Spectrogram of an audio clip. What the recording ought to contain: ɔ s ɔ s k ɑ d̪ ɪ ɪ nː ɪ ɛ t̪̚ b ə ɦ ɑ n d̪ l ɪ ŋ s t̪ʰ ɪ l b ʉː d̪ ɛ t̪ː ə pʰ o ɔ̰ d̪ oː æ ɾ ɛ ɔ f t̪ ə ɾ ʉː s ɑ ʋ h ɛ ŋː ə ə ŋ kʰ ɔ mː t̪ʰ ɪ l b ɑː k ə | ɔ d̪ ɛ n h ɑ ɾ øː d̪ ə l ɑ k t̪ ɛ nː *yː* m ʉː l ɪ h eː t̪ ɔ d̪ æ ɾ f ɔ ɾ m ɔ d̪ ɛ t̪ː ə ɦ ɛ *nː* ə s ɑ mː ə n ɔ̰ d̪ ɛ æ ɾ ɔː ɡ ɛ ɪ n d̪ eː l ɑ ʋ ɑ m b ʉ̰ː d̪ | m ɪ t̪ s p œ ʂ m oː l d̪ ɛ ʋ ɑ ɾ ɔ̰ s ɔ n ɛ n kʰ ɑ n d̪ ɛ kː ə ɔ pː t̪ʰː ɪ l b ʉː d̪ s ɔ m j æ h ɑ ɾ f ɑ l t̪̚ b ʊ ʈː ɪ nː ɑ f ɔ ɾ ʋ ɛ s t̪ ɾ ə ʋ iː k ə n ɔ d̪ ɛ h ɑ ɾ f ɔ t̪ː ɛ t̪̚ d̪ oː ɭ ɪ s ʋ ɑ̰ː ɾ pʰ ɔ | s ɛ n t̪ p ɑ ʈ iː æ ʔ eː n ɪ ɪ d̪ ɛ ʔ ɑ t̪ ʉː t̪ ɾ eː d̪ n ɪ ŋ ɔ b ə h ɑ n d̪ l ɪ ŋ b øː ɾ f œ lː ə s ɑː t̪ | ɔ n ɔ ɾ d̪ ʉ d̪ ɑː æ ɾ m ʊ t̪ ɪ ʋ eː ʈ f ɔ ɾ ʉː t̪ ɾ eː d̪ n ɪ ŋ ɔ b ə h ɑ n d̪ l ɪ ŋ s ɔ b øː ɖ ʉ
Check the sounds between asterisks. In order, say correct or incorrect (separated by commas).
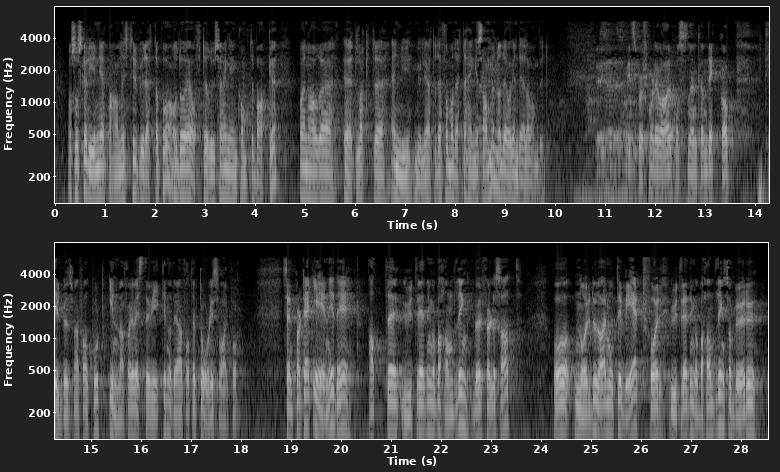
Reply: correct, incorrect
